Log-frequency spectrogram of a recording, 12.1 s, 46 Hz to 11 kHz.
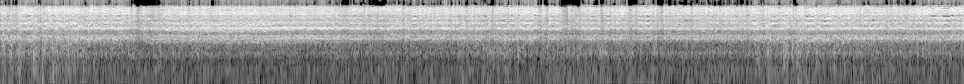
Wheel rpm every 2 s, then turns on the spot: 230, 220, 230, 240, 230, 230.
none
